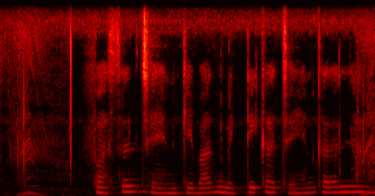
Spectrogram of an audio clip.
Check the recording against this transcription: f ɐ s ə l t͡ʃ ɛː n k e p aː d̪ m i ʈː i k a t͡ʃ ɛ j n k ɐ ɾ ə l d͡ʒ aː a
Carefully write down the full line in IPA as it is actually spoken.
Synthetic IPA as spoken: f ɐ s ə l t͡ʃ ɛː n k e b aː d̪ m ɪ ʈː i k a t͡ʃ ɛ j n k ɐ ɾ ə l d͡ʒ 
